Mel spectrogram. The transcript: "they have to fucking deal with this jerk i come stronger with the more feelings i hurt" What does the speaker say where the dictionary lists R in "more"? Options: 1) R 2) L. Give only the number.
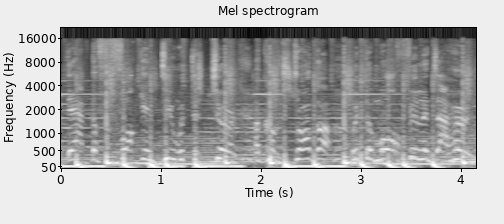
2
